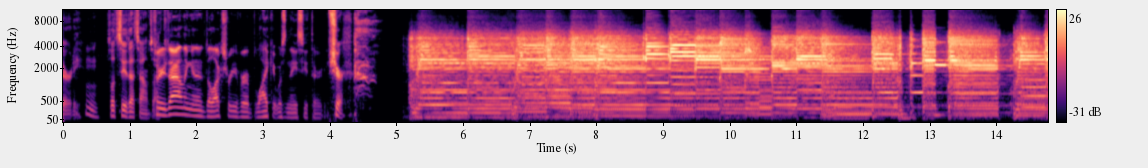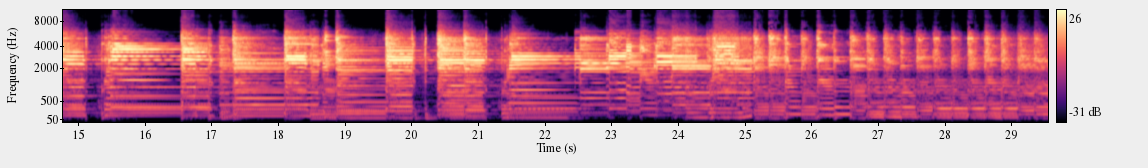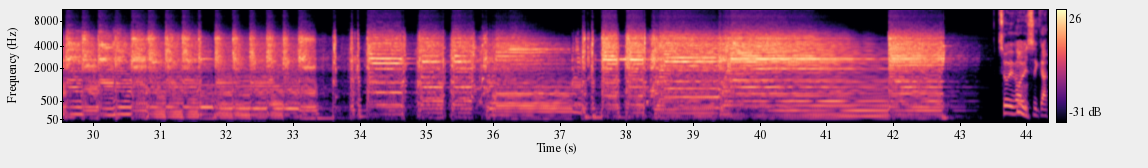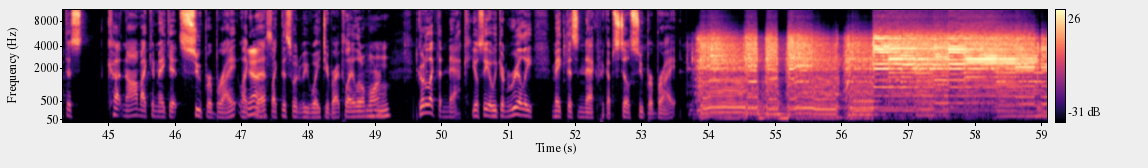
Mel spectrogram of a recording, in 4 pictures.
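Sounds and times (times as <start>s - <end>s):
electric guitar chords: 5.1s - 44.0s, 53.6s - 59.0s.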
